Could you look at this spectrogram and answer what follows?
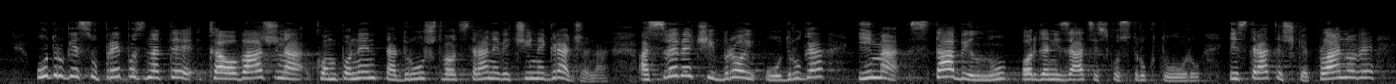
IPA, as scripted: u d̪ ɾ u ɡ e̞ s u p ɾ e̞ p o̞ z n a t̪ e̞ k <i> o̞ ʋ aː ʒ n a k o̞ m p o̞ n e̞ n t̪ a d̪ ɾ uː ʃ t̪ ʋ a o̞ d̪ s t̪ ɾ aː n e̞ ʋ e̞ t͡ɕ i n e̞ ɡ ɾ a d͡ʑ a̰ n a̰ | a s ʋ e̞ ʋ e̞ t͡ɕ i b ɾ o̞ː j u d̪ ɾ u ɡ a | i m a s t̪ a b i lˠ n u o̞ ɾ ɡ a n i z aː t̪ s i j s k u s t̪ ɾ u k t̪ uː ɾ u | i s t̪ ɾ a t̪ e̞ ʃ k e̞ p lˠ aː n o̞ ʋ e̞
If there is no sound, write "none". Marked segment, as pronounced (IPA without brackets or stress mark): a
